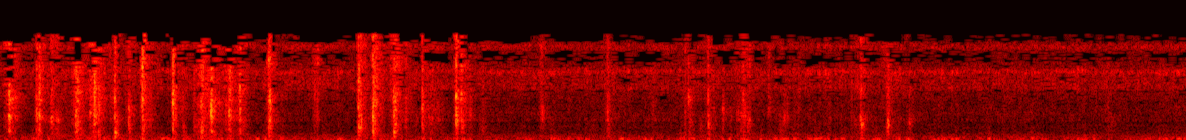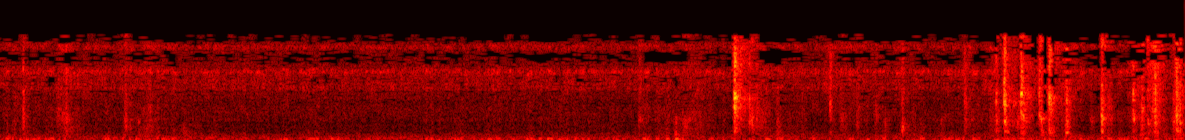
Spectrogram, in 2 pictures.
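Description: Typing on a computer keyboard: a steady stream of many light, crisp key clicks in an irregular rhythm, with brief denser bursts over a low, soft background.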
